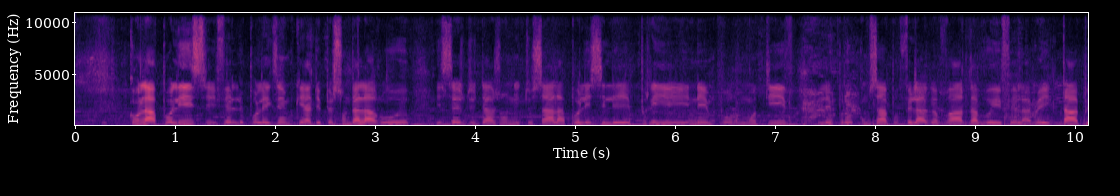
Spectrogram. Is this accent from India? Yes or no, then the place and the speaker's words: no; Romania; French is a second language; moved away as an adult; now in France; j'ai fini ma école en Roumanie, j'ai arrivé ici pour travailler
